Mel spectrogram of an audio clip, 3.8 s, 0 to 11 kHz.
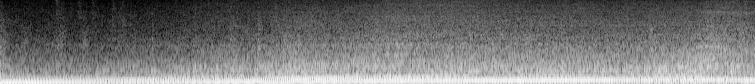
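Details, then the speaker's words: E30 with a swapped N54 twin-turbo six, after fixing a high-boost misfire, on its first test drive: a fourth-gear pull uphill at 35 mph, the engine note climbing smoothly and evenly with no stumbles or misfires. "it feels smooth it does feel smoother i mean it's not just in my head all right all right here we go fourth gear pull 35 miles an hour no misfire so far"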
